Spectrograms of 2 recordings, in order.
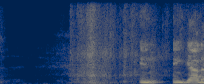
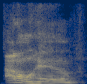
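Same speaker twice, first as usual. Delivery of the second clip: ordinary talk, nothing marked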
